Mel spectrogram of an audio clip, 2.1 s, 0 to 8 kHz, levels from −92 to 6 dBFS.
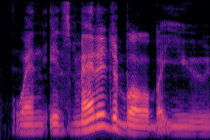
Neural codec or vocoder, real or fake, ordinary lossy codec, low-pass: codec, 16 kHz, 16 kbps, FreqCodec, smaller model; fake; none; none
